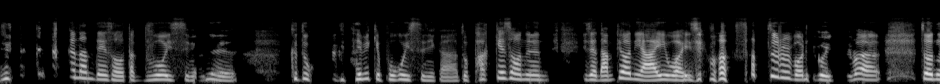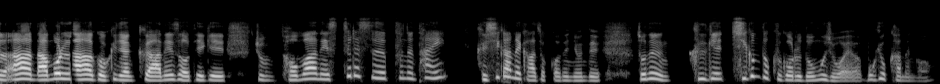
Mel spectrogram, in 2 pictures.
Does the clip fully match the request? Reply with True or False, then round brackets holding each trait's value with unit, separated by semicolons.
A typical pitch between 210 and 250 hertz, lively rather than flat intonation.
False (220 Hz; 4.7 semitones)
